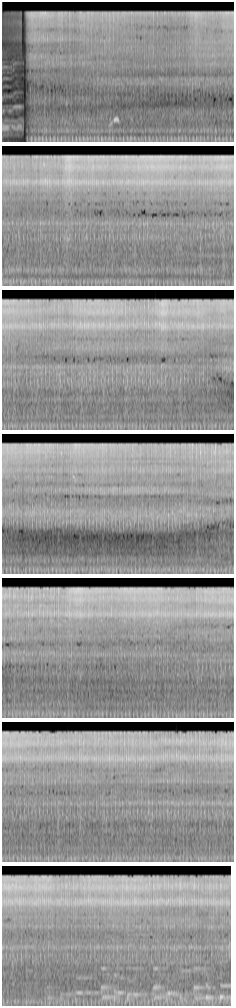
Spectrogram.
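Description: Small engine-driven paddy threshing machine running steadily as rice sheaves are fed into its drum.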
